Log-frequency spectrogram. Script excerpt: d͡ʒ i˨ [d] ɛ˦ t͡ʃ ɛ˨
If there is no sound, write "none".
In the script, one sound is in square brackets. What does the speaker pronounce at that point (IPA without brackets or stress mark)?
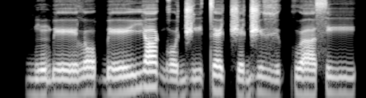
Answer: t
